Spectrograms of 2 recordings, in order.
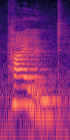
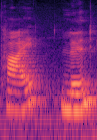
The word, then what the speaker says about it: Thailand: Switzerland Switzerland Scotland Scotland there are two syllables and the stress is on the first one Scott lent Scotland Scotland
